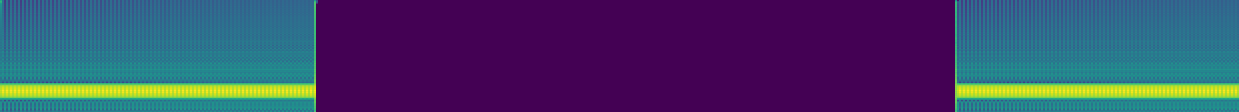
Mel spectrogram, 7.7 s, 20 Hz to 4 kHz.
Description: Ringback tone (North America), 440 + 480 Hz.
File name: CENTRAL TERRESTRE / out karis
